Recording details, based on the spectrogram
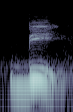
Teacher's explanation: দ্বিতীয়টা হচ্ছে ব্যঞ্জন বর্ণ, ব্যঞ্জনা দেবে অর্থাৎ তাড়না দেবে, বাধাপ্রাপ্ত হবে। বি, দেখো আমাদের ওষ্ঠ এবং অধর দুইটা কিন্তু মিলে যাচ্ছে, অর্থাৎ ঠোঁট দুটো মিলে উচ্চারণ হচ্ছে কি বি, এবং ভিতর থেকে একটা বাতাসের চাপ সৃষ্টি করার মাধ্যমে এটি উচ্চারণ হচ্ছে।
